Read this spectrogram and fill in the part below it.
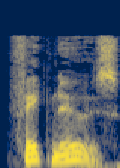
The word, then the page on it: Deepfake: English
